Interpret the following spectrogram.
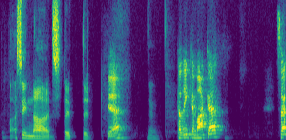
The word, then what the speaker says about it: Kalikimaka: Kalikimaka?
